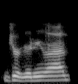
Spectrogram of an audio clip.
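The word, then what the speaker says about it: Dragooniellad: And it's funny because it's spelled like Goonies. D R A G O O N I E L L A D. Dragun Lad.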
